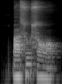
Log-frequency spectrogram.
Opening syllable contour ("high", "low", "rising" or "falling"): low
